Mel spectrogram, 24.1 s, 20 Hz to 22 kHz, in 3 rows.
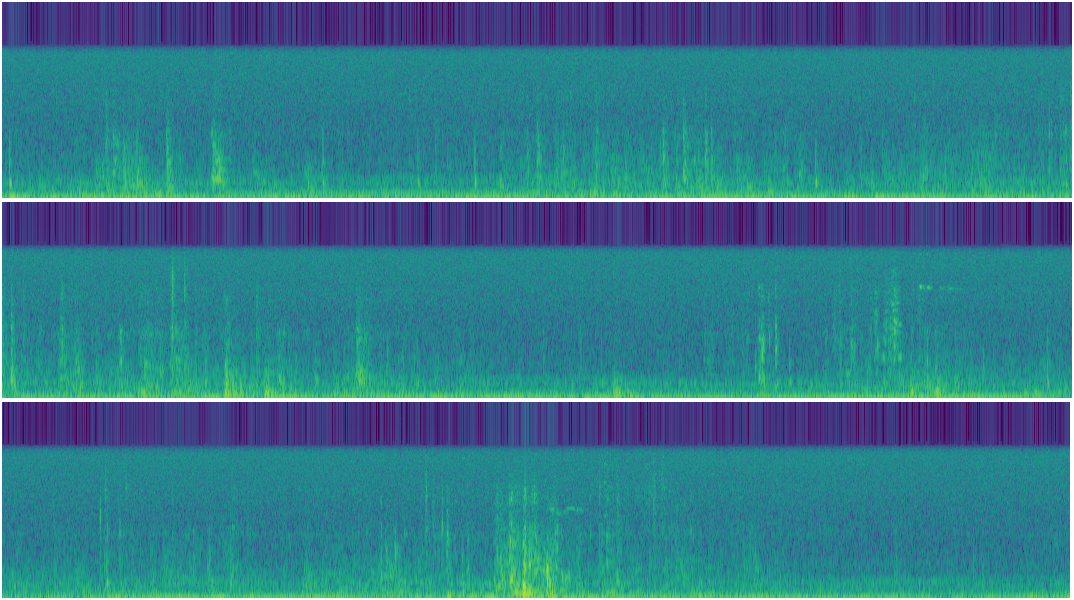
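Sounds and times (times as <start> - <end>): knocks and rattles: 0.0 - 23.6
engine and road drone: 0.0 - 24.0.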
